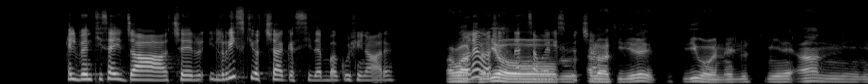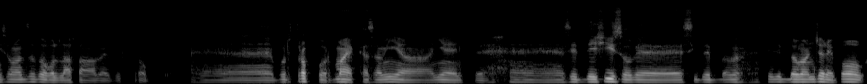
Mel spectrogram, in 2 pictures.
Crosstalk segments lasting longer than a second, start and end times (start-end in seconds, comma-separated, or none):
4.5-6.0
